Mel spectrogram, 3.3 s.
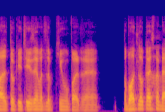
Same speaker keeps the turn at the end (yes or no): yes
